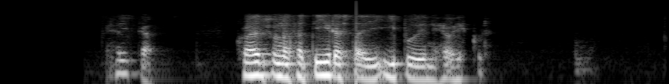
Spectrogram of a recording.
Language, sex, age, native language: Icelandic, male, 60-69, Icelandic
